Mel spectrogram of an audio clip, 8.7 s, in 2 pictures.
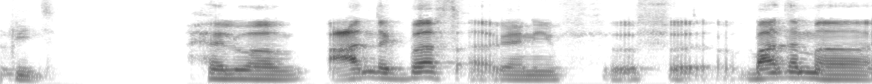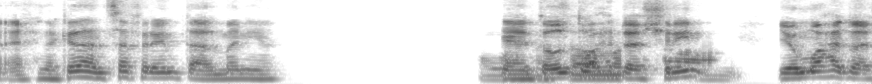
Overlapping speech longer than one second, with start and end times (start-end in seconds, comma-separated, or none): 6.8-8.1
